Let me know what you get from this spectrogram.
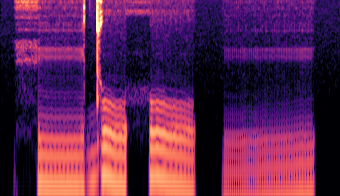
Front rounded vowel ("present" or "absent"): absent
